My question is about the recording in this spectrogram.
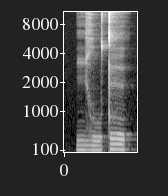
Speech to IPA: i˨ ɣ u˨ t ɪ˦

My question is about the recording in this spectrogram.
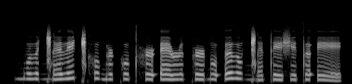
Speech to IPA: b o ð ə ɡ͡ǁ ɛ ð e ǁʰ o ɡ ə˞ k o t̪ʰ ə˞ ʔ ɛ ɹ ə k ə˞ ɠ o ʔ ə ð o ɡ͡ǁ ɛ t̪ e ʃ e t̪ ə ʔ e

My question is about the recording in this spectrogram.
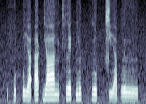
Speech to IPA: f u˨˩ k̚ w i˨˩ a̯ ʔ a˥˩ k̚ j aː˥˩ n kʰ l e˥˩ k̚ m ɯ˥˩ k̚ pʰ l u˥˩ k̚ t͡ɕ i˨˩ a̯ p l ɯː˧

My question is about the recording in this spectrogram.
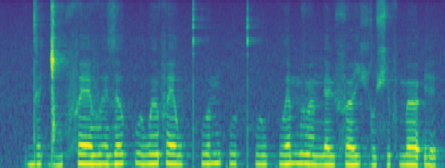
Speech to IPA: d ɘ ɡ͡ǀ õ f ɛ v ɘ z ə kʷ ɘ w ə̃ f ɛ w kʷʰ œ m kʷ ɘ kʷʰ ɪ w kʷ ɛ m v œ̃ ŋ ɛ y̯ f œ i̯ ç o ɕ ə̃ f m œ ʔ ɪ

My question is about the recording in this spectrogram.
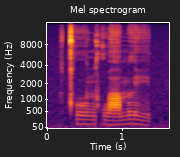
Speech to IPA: tʰ u˧ n k w a˦˥ m l i˨˩ t̚

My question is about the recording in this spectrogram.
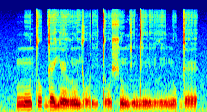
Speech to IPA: m ũ˦ t o˦ ɡ ɛ˦ j ɛ̃˧ l ũ˧ j o˨ ɾ i˨ t o˨˦ ʃ ũ˦˨ ɡ ĩ˨˦ d ĩ˧ ɾ i˧ l i˧ n u˦ ɡ ɛ˧

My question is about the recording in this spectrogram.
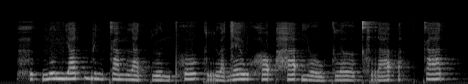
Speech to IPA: h ɯ˨˩ k̚ n u˧ n j a˦˥ t̚ b i˧ n k a˧ m l a˨˩ t̚ p l u˩˦ n pʰ oː˥˩ k r u˩˦ a̯ d ɛː˥˩ w h ɔ˥˩ ʔ h a˥˩ ʔ j oː˨˩ w k l ɤː˧ kʰ r a˦˥ ʔ | k a˦˥ t̚

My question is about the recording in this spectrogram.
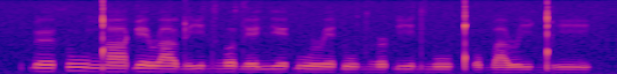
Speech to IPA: ɓ øː θ uː ŋ͡ǃ aː ɠ e ɹ aː ɖ iː dʱ ɤ d eː nʲ eː ɠ u ɹ e ɗ u dʱ ə˞ ɠ iː dʱ uː ǃʼ o b a ɹ iː ɡ͡ǃ iː

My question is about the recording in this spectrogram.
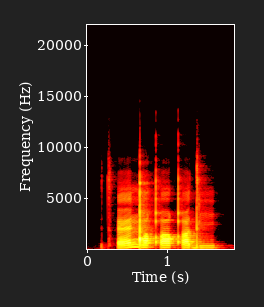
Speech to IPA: t͡sʼ æ˨˦ ŋ͡ǃ ɔ˧ qʼ ɔ˧ qʼ ɐ˧ d i˧

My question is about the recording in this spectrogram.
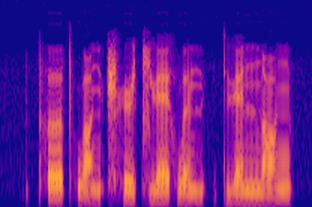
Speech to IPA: t̪ʰ ɤ˥ t̪ʰ w ɑ̰˨˩ ŋ ʈ͡ʂʰ ɻ̩˥ t͡ɕ ɥ ɛ˥ x w ə˥˩ n | t̪ ɥ ɛ˥ n n̪ ɑ˥˩ ŋ

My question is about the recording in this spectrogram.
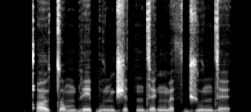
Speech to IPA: qʼ u t ɔ m b e ɓ u n d͡ʒ æ t n d ɛ ŋ͡m æ θ d͡ʒ u n d ɛ

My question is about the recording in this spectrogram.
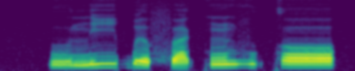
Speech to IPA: u˧ n iː˦ ɓ ə˧ f a˨ k ũ˦ v u˦ k ɔ˦

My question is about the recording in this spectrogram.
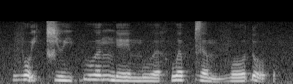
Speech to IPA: v o̰˧˨ j t͡ɕ ɨ˨˩ j ɓ u˧ ə̯ ŋ e˨˩ m u˨˩ ə̯ h w ə˦˥ p̚ z ə˧˩ m v o˨˦ ɗ o̰˧˨ ʔ

